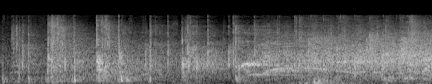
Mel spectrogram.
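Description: A few sharp thuds, then onlookers clapping and cheering, building from about halfway through.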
